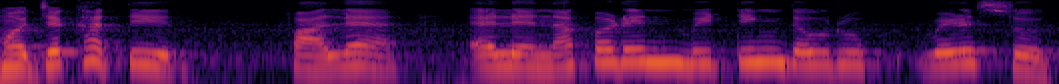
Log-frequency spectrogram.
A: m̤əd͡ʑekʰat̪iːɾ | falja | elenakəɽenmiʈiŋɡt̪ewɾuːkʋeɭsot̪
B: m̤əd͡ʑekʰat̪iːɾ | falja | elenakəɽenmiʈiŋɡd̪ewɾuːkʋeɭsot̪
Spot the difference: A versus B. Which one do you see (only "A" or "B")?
B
